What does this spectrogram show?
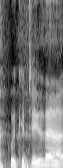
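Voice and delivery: put-on Liverpool-accented voice. Describing how they work together, the speaker imitates Brendan's Liverpool accent. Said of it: "he's from Liverpool, so he talks like this".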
